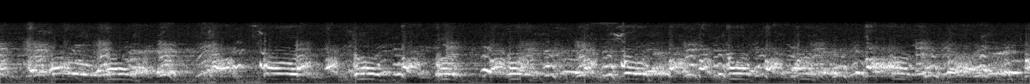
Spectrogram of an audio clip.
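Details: Treeing Walker Coonhounds Lady and Cooper, North Carolina, worked up by a coon skin; Cooper still recovering from being hit by a car. Continuous overlapping barks and drawn-out bawls, loud and steady throughout.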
